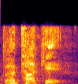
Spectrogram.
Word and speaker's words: Pawtucket: It's pronounced Pawtucket.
